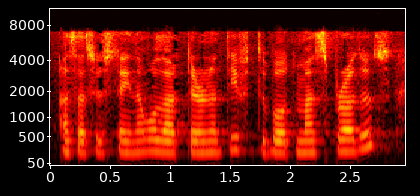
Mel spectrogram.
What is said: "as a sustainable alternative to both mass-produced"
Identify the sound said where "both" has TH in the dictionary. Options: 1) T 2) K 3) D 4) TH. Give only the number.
1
